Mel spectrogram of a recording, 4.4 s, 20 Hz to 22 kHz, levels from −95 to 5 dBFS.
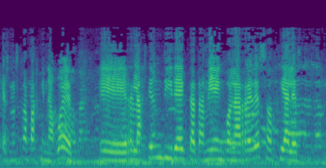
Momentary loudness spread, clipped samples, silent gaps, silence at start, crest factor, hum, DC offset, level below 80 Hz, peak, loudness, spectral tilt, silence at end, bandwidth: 8 LU; under 0.1%; none; 0 s; 18 dB; none; 0.7%; -58 dBFS; -2 dBFS; -17 LUFS; -4 dB/octave; 0 s; 11.5 kHz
